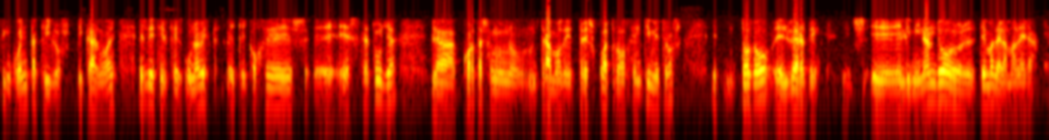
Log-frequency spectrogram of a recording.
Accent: A Coruña, Galicia, Spain; yo soy muy coruñés y quiero a La Coruña.

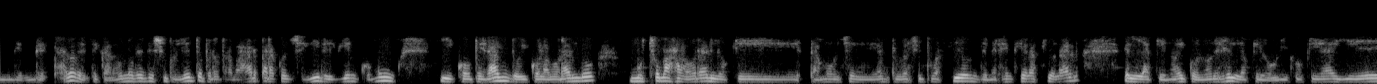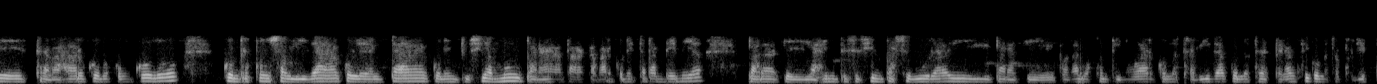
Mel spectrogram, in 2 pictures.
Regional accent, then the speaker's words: Huelva, Andalusia, Spain; los que somos de Huelva la echemos de menos en cuanto ponemos los pies fuera

